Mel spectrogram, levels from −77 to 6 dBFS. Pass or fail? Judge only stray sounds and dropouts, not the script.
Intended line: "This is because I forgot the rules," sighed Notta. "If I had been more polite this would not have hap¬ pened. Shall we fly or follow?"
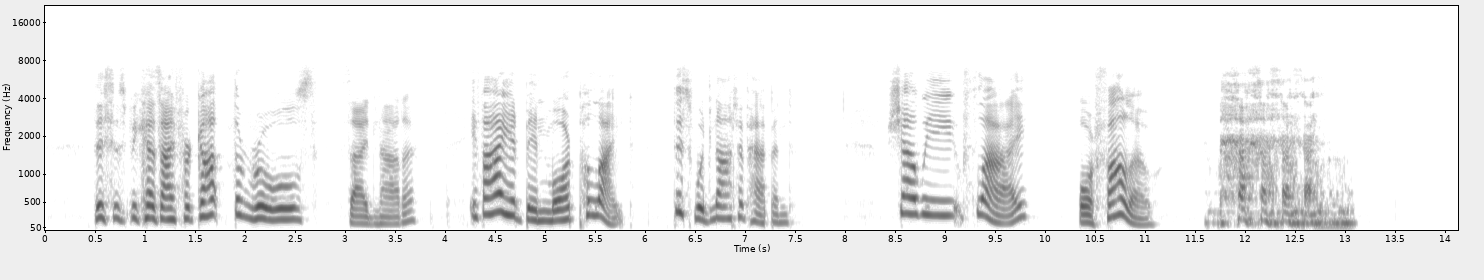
fail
